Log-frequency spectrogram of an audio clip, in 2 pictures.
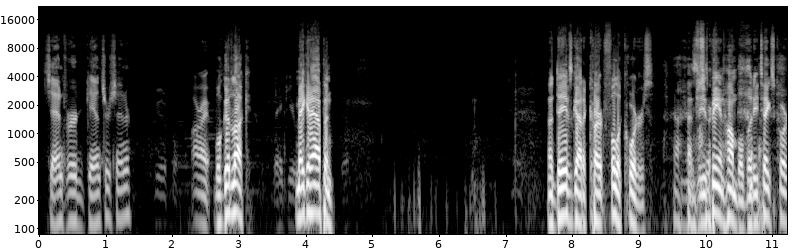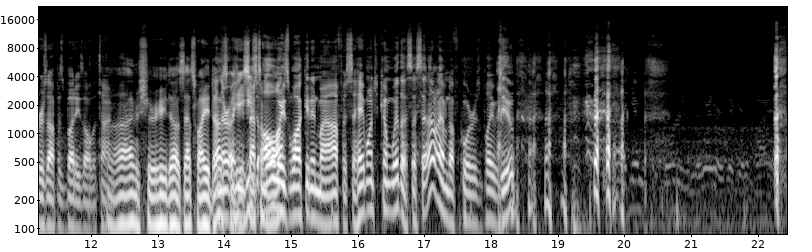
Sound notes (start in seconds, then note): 18.1 laughing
